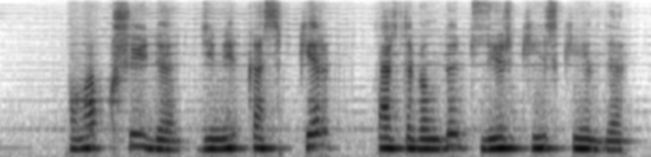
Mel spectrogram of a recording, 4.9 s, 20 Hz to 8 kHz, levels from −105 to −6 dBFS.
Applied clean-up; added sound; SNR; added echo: neural separator model SepFormer DNS4.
